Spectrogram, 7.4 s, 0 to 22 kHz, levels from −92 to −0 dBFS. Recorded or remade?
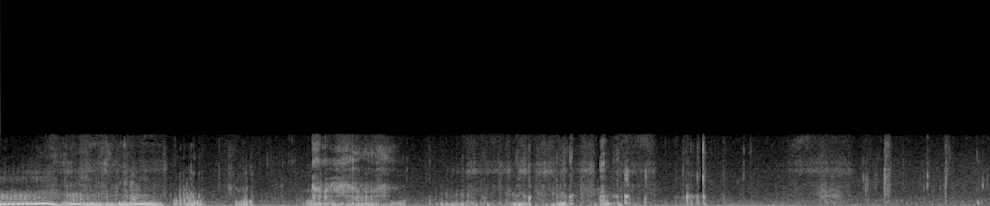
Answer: recorded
